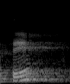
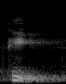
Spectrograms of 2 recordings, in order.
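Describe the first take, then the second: First: P said as "peh"; Portuguese letter P. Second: P said as "pee"; English letter P. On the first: Teacher naming the letter in Portuguese first, P as "peh". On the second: Teacher answering with the English letter, P as "pee". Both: Shown as a demonstration. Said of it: "in English is going to be".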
